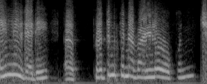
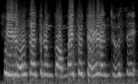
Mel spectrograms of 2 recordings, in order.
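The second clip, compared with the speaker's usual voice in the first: higher-pitched weeping complaint; tearful; 4 semitones higher than usual. Acted. Niece crying to uncle about the man who betrayed her, tearful. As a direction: sob it out to a trusted elder. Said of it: "ఎందుకమ్మా ఏడుస్తున్నావు".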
